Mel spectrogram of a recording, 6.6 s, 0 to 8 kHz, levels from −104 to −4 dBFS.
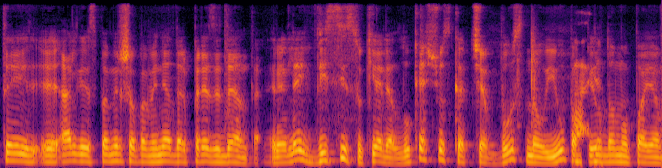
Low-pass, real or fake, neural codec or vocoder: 7.2 kHz; real; none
